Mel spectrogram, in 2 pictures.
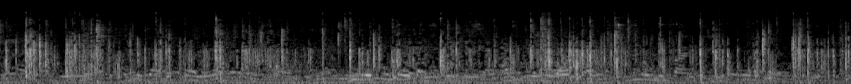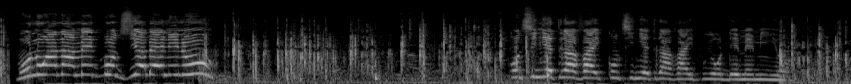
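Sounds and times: people talking over one another: 0.0s - 15.3s
sharp clicks and knocks: 10.7s - 14.1s, 16.3s - 17.0s.

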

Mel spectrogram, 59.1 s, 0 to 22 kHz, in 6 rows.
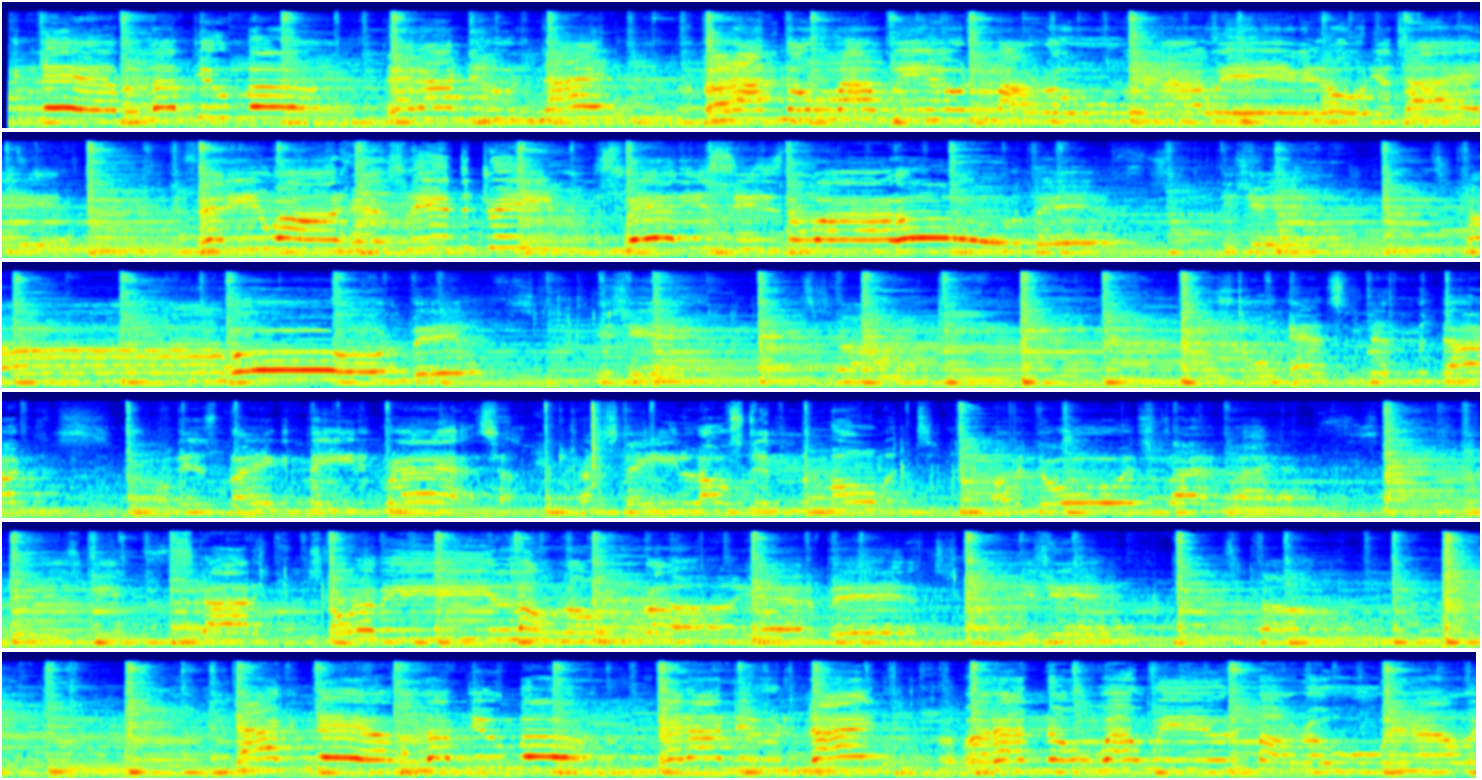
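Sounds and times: strummed acoustic guitar: 0.0s - 59.0s.

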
